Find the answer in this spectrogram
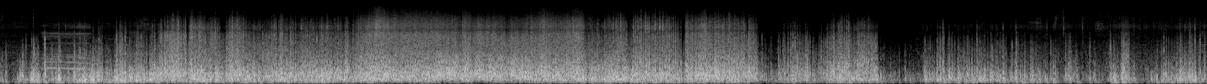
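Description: Wind buffeting the camera microphone: a loud, steady rush for the first seven or so seconds, then dropping and coming back in uneven gusts.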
